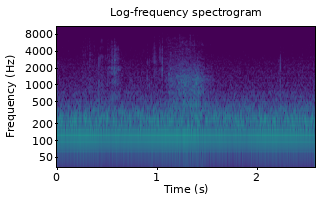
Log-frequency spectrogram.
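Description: An office chair creaks as a man sits down.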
